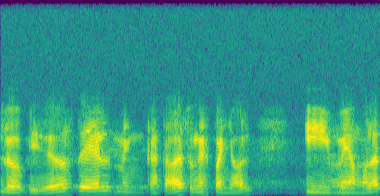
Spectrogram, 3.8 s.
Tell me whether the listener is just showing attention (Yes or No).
Yes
